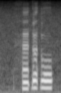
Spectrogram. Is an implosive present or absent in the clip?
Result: present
